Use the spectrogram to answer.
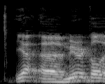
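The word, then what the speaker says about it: Mirakl: Miracle is, I think of as sort of the original enterprise class solution. And it's spelled peculiarly for listeners that haven't heard it before. It's M-I-R-A-K-L, which I'm sure they thought was cute, but it's kind of a They're name.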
